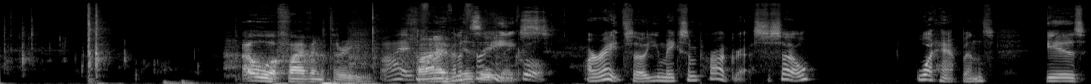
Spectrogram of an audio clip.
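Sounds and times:
typing on a computer keyboard: 0.0 - 1.4
speech: 2.4 - 8.2, 9.2 - 10.9.

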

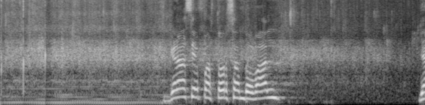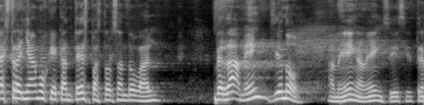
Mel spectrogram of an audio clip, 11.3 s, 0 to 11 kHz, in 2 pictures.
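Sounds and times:
audience applauding: 0.0 - 6.2
speech: 2.2 - 3.8, 5.6 - 7.9, 8.5 - 11.3.

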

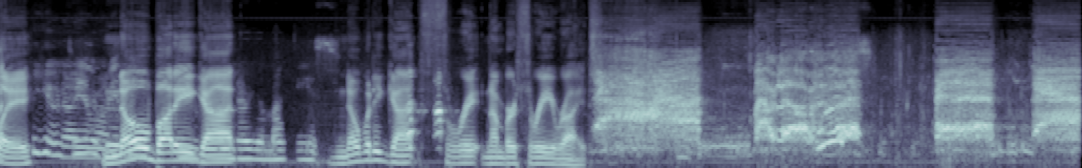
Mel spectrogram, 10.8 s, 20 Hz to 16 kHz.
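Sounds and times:
speech: 0.0 - 6.3
baby bear crying to be fed: 6.0 - 8.8, 9.4 - 10.8.

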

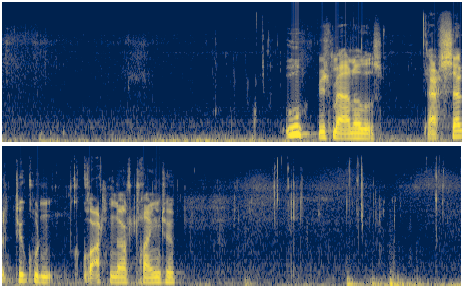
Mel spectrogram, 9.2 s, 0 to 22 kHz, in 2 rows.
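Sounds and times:
crunchy chewing of chicken curry: 2.1 - 2.8, 6.7 - 9.1
speech: 2.8 - 6.5.

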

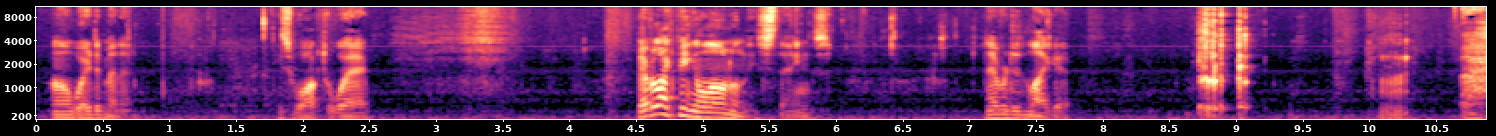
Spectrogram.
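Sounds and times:
speech: 0.1 - 0.9, 1.8 - 2.6, 4.5 - 6.1, 7.1 - 7.8
guttural throat sounds: 8.7 - 9.2, 10.0 - 10.8
short wet burp: 8.7 - 9.2.

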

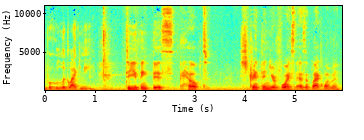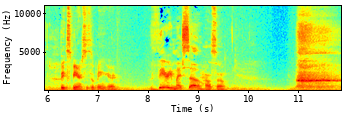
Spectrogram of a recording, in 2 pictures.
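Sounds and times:
speech: 0.0 - 9.8
deep breath: 9.7 - 11.8.

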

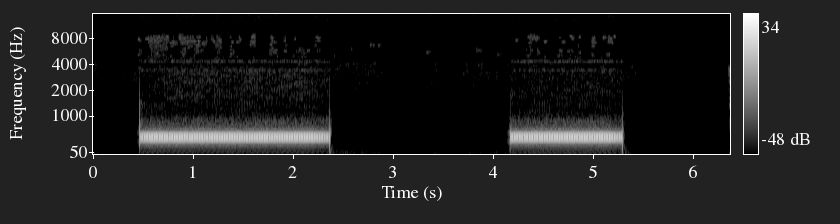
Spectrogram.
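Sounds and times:
telephone ringing tones: 0.5 - 2.4, 4.2 - 5.4.

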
